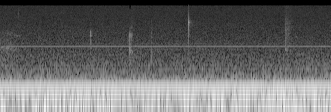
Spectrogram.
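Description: Quiet background of the recording: a steady low electrical hum with a faint high steady tone, and a few faint, scattered clicks.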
